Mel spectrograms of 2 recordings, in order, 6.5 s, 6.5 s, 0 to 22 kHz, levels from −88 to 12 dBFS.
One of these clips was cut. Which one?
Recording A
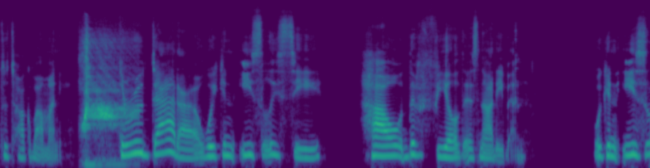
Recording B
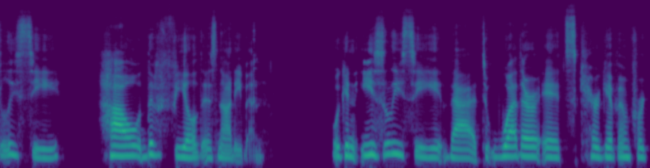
A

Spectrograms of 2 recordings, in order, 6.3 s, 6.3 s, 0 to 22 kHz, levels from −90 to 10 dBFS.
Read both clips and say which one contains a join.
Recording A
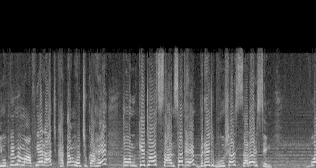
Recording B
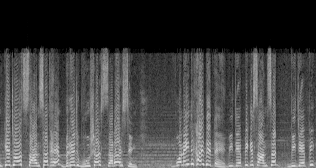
B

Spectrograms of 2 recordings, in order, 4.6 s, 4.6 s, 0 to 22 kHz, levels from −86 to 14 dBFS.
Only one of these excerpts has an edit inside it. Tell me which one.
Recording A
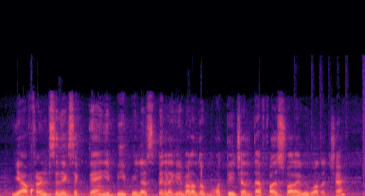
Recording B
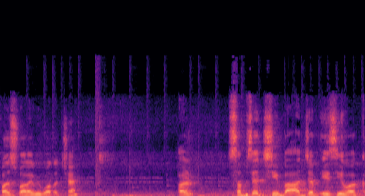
A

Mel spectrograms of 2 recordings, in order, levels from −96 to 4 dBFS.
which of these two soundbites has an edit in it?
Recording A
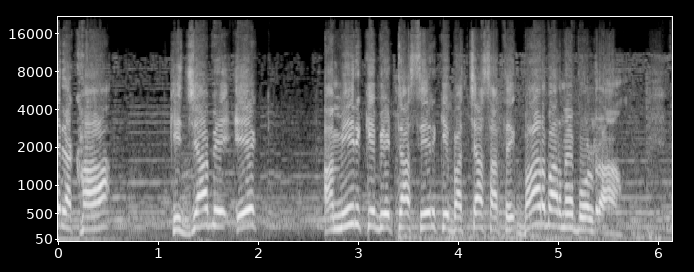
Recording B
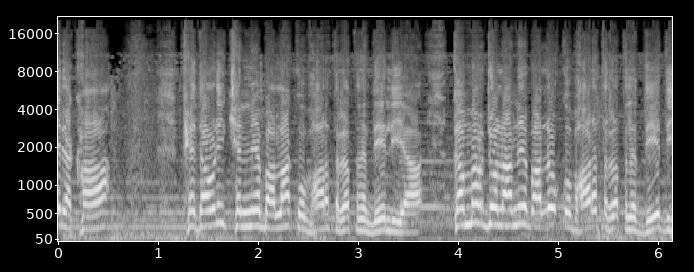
B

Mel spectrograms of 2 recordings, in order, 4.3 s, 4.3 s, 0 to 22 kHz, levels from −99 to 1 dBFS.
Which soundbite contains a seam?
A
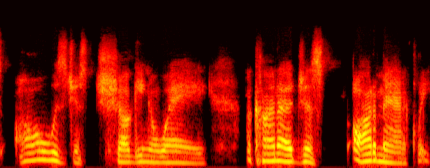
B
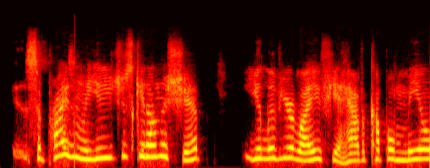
A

